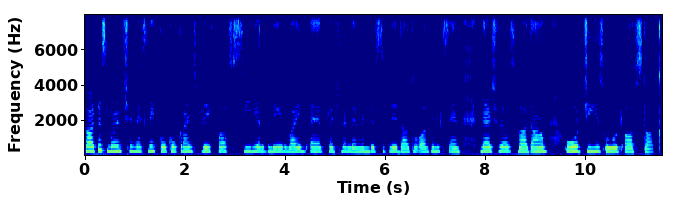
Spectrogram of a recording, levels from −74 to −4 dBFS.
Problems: none marked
